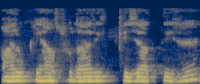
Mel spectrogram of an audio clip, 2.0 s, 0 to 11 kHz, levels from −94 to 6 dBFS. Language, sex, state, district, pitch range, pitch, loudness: Hindi, male, Chhattisgarh, Bastar, 145-155 Hz, 150 Hz, -21 LUFS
